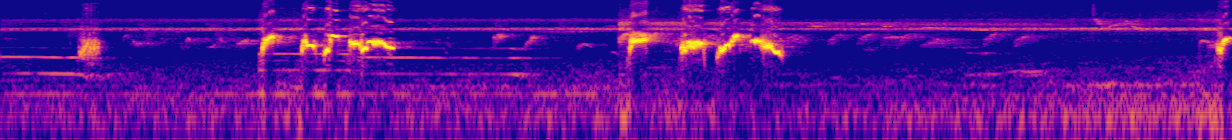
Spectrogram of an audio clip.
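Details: ['Red-whiskered bulbul morning contest singing, used to train and stimulate birds: two loud, quick warbled phrases of four or five slurred notes rising and falling, separated by near-silence, with a steady high tone throughout.']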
